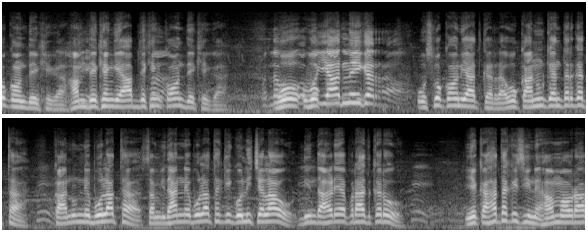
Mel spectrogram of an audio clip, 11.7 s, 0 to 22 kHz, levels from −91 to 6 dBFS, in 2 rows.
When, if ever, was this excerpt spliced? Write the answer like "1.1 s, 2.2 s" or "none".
none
